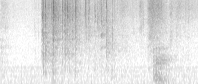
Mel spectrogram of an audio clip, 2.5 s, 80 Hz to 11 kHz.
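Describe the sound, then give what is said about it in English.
Cards from a Life Purpose oracle deck being handled and drawn: a quick flurry of soft, papery riffles and flicks, then a brief louder slide of a card, all quiet. “let's get a card from the Life Purpose deck in terms of where you're meant to focus your attention, Aquarius, for the month of April 2020.”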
